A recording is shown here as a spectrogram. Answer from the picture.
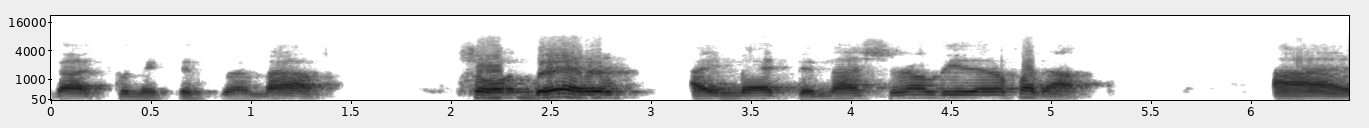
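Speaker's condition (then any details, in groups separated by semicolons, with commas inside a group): Cerebral palsy; diagnosed in childhood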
